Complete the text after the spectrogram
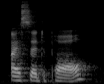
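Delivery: put-on lively read-aloud to children; storybook reading. A narrator's reading. Teacher reading a picture book aloud to her class, animated. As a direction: tell it like a kid's picture book.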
